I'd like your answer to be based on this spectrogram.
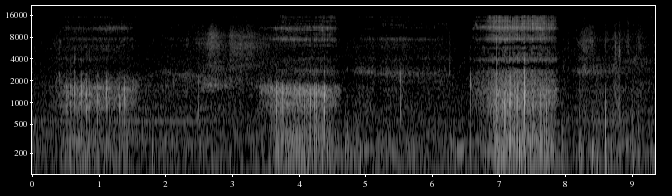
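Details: Three soft, rough snoring breaths at uneven spacing in a quiet room; ordinary snoring.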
